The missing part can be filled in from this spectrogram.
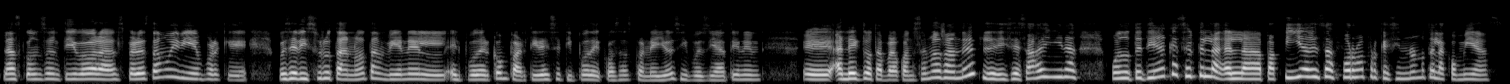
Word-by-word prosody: Las 245 -2 +1
consentidoras, 240 -1 +1
pero 250 0 +4
está 310 +5 -1
muy 350 -1 -4
bien 260 -4 -2
porque, 220 -4 -7 0.3
pues, 245 +3 +1
se 270 - +7
disfruta, 260 -1 0
¿no? 230 +3 -5
También 240 -3 -3
el 225 -3 0
el 225 -2 -3
poder 220 +1 -1
compartir 230 -6 -1
ese 230 +2 -3
tipo 210 +1 -6
de 210 -3 -2
cosas 215 +2 -7
con 205 -4 -7
ellos 215 +6 -3
y, 225 - -7
pues, 195 -1 -8
ya 195 -1 -4
tienen, 225 -1 -6 0.4
eh, 225 -2 +4
anécdota, 245 -1 +5
para 210 0 0
cuando 210 -1 -5
estén 250 +6 -7
más 315 0 0
grandes, 300 +7 +1
le 260 -4 +1
dices: 235 0 -1
"Ay, 315 +6 +1
mira, 345 -1 0 0.3
cuando 285 +1 +1
te 300 -1 0
tenía 325 +5 +1
que 470 - 0
hacerte 390 -2 0
la 305 -9 +5
la 250 -1 +5
papilla 305 +8 +2
de 350 - +4
esa 345 0 +3
forma, 330 +2 +1
porque 310 -5 -5
si 265 - -9
no, 265 +3 -5
no 320 +2 -8
te 320 -1 -2
la 255 -2 -2
comías". 235 -2 -5
245 Hz, 220 wpm, -18 LUFS, 225-290 Hz, 0.4 s, se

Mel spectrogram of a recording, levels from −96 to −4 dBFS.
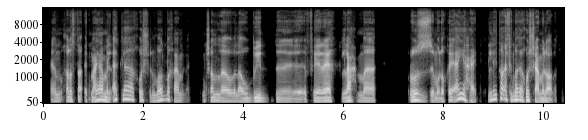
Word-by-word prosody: فاهم، 110 0 -7
خلاص 115 0 -2
طقِّت - - -4
معايا 135 +2 +3
أعمل 135 -2 +2
أكلة، 165 +1 +1
أخُشّ 120 -5 -5
المطبخ 135 +6 -2
أعمل 105 -4 -3
أكل - - -29 0.2
إن 110 - -13
شا 115 - -2
الله 100 -3 0
لو 95 -1 -2
بيض، 100 -1 0 0.8
فراخ، 105 0 +3
لحمة، 100 -2 +1 0.7
رز، 120 -3 +3
ملوخية، 100 +4 -1
أي 185 -3 +5
حاجة، 95 -6 -2 0.2
اللي 150 +5 +1
يطَّق 170 0 +2
في 140 -5 -2
دماغي 140 -1 +4
أخُشّ 120 -3 +1
أعملُه 95 +2 +4
على - - -5
طول. - - -38
110 Hz, 165 wpm, -24 LUFS, 100-130 Hz, 0.8 s, أي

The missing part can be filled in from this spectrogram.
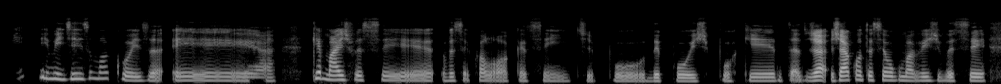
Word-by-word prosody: E 340 +6 -20 0.2
e 275 - -1
me 255 -2 +2
diz 250 +2 -1
uma 275 -1 -5
coisa, 190 -10 -2
eh, 90 - -1 0.4
que 285 - +4
mais 210 -3 +5
você 95 - -2
você 175 +1 -4
coloca, 85 -2 -3
assim, 80 -1 -7
tipo, 80 0 -4
depois? 155 -1 -1
Porque 165 +1 -1
j - - +1
já 185 +2 +9
já 195 +4 +9
aconteceu 200 -1 +1
alguma 185 -2 0
vez 180 +1 -1
de - - -4
você, 170 0 0
170 Hz, 145 wpm, -30 LUFS, -, 0.4 s, já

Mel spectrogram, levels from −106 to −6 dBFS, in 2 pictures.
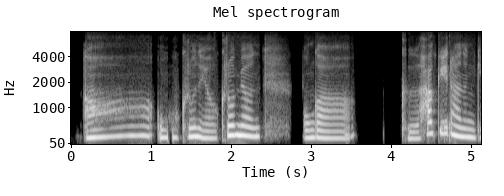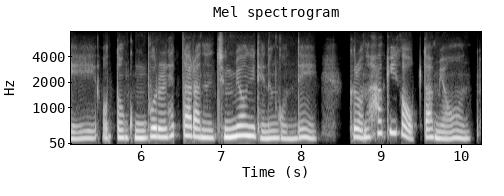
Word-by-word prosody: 아. 210 +3 +1 0.5
어어 205 -4 -1 0.2
그러네요. 205 -5 +1
그러면 260 -3 +4 0.5
뭔가 190 -1 -1 0.6
그 175 -3 -6
학위라는 245 - +1
게 185 0 -5
'어떤 200 -2 -2
공부를 215 +3 +3
했다.'라는 240 -7 +1
증명이 245 +3 +5
되는 185 -2 -1
건데 185 +2 -3 0.4
그런 210 -2 +1
학위가 320 +3 -2
없다면 180 -1 -2
205 Hz, 245 characters per minute, -20 LUFS, 185-230 Hz, 0.6 s, 증명이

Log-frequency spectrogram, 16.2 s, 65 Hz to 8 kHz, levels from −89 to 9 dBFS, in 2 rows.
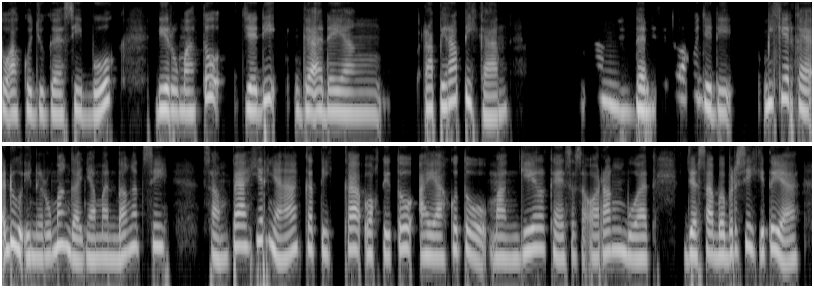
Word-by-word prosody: tua 185 -2 +1
aku 190 - -1
juga 180 -1 -1
sibuk, 195 - +2 0.4
di 205 +1 +6
rumah 190 -1 +1
tuh, 275 -3 0 0.2
jadi 210 +8 +4 0.2
enggak 190 -1 +2
ada 190 - +2
yang 185 -1 +1 0.7
rapi-rapi, 250 +6 +3
kan. 165 +3 -2 0.9
Hmm, 220 -8 0
dan 200 -2 +6
di - - -10
situ 465 -8 -35
aku 285 +2 -7
jadi 200 -5 +1 0.3
mikir 265 +4 +2
kayak, 205 +1 +2
"Aduh, 275 -6 +7
ini 185 0 0
rumah 240 +8 +3
enggak 175 -8 +1
nyaman 175 0 -1
banget, 240 +7 0
sih." 255 -1 0 0.4
Sampai 185 +8 0
akhirnya, 245 - +1
ketika 225 0 -1
waktu 200 -1 -2
itu 240 0 +2
ayahku 185 +3 0
tuh 195 -8 -1
manggil 180 +7 0
kayak 180 -3 -2
seseorang 210 +4 -2
buat 180 -1 0 0.3
jasa 200 +1 +2
bebersih, 210 +6 +1
gitu 210 +3 +1
ya. 170 -3 +1
200 Hz, 160 wpm, -22 LUFS, 185-235 Hz, 0.9 s, Aduh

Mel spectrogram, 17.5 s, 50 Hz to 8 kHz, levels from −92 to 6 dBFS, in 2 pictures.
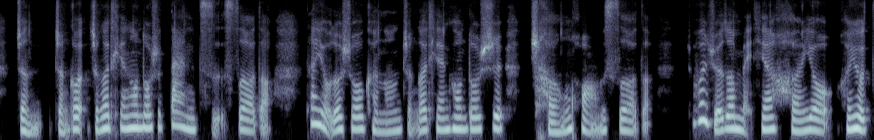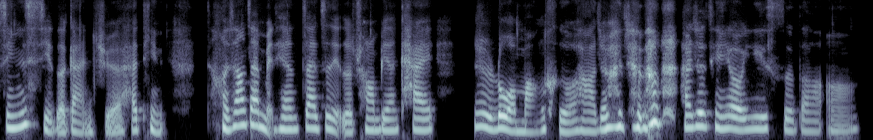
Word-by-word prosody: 整 - - -2 0.2
整 - - -5
个 210 -1 +1
整 195 - -3
个 225 - +3
天 225 -1 -3
空 230 0 +4
都 230 0 +2
是 245 - -7
淡 240 -7 -1
紫 - - -1
色 195 -3 -2
的， - - -7 0.3
但 300 0 -1
有 245 -9 0
的 200 +3 +1
时 215 - -5
候 215 - +1
可 190 -3 -7
能 170 +3 -6
整 200 - -10
个 195 +2 -2
天 205 0 -3
空 210 0 +1
都 210 0 -1
是 215 0 0 0.2
橙 165 -2 -3
黄 205 -2 -5
色 195 -2 -1
的， - - -11 0.4
就 310 - -13
会 365 - +4
觉 185 - 0
得 220 +1 +2
每 200 - -1
天 210 0 0
很 185 -4 -3
有 190 -3 -1
很 210 0 0
有 215 - +6
惊 230 +6 +3
喜 285 - +6
的 - - -1
感 180 -3 -4
觉， - - -5
还 190 - -3
挺 190 -3 -6 0.5
好 225 - +2
像 265 +6 +4
在 280 -2 +4
每 215 -5 +2
天 205 0 +1
在 225 -2 +2
自 215 0 0
己 180 - -3
的 165 - -1
窗 195 +3 -3
边 195 0 -2
开 200 -1 -1 0.4
“日 250 -4 +2
落 210 -4 +6
盲 170 +2 -4
盒” 175 -3 -3
哈， 180 -2 -3
就 205 +4 +3
会 245 +1 +5
觉 240 0 +3
得 - - +3 0.3
还 230 0 +1
是 255 0 +5
挺 240 -3 0
有 215 -3 +4
意 215 +2 0
思 195 -3 -2
的， 175 -2 -10
嗯。 90 - -11
210 Hz, 260 characters per minute, -20 LUFS, 190-230 Hz, 0.5 s, 有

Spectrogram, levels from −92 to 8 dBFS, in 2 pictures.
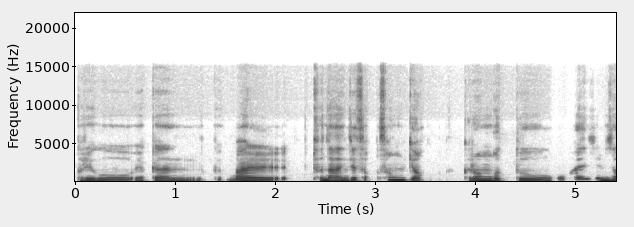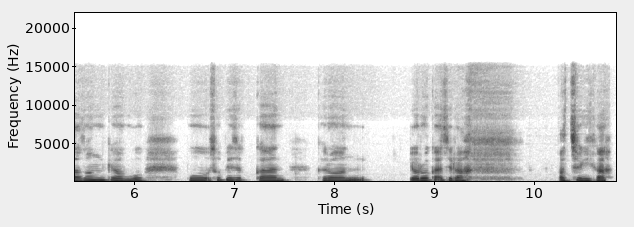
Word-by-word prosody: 그리고 180 -2 -1
약간 175 +5 -2 0.3
말투나 190 - +1
이제 170 +1 +1
성 - - -7
성격 290 -1 +2 0.3
그런 230 -1 +3
것도 190 -4 0 0.2
관심사, 215 +3 +1
성격, 245 -1 +3
뭐 185 -3 +1 0.7
소비 260 0 -1
습관 215 -5 0 0.3
그런 195 +3 +1 0.5
여러가지라 225 -1 +3 1.0
맞추기가 200 +2 +3
210 Hz, 210 characters per minute, -21 LUFS, 185-240 Hz, 1.0 s, 그런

